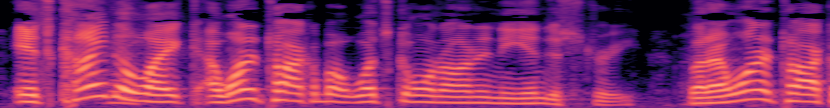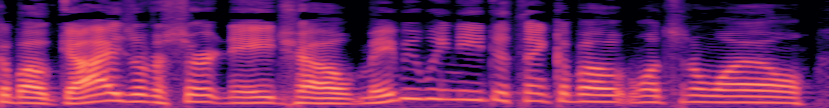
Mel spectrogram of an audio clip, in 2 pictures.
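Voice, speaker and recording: A man in his sixties hosts a car show in a casual, rambling way, often restarting his sentences. His voice sits a little high for a man. The sound is dry and close, with no room around it. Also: expressive, brisk, hardly any pauses, dry recording. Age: 60s. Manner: chatty, rambling with frequent restarts. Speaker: radio car show host. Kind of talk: casual radio talk.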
